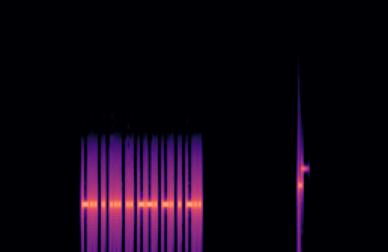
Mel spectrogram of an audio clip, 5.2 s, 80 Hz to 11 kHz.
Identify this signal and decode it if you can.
Morse code, heard as a keyed tone, about 44 wpm, 700 Hz. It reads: DESIGNED
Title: ED Suffix - Top 100 Words with Base Words 45wpm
